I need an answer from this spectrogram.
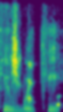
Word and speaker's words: Weick: me that day it's supposed to be Veek, which yeah, the way I've heard it pronounced is like a DJ scratching a record, so it's like Carl Wiki. Yeah, I think is how you pronounce it properly in in the native tongue.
